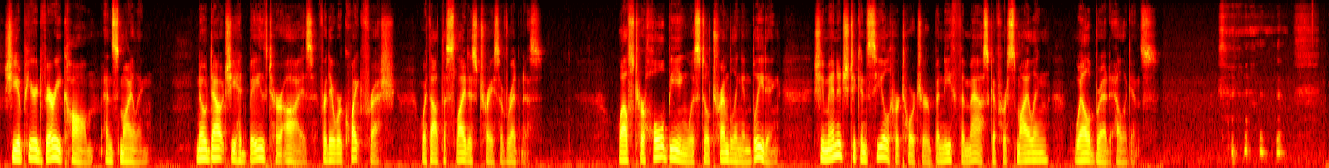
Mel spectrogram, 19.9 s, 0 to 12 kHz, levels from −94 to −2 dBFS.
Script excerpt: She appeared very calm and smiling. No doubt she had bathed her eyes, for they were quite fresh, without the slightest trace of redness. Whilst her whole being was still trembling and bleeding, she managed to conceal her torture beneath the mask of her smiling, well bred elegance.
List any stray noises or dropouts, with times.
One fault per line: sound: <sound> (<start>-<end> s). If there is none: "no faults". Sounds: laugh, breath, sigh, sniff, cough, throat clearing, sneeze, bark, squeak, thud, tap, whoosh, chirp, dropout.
sound: laugh (18.3-19.8 s)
